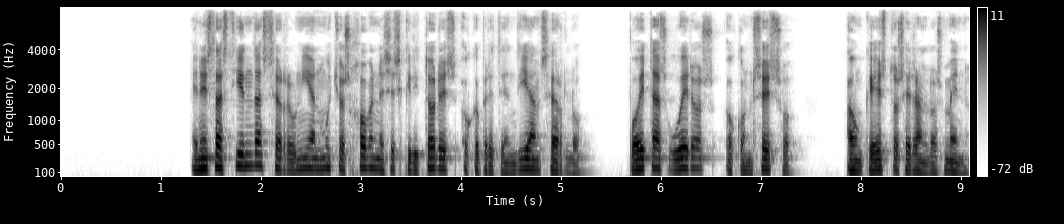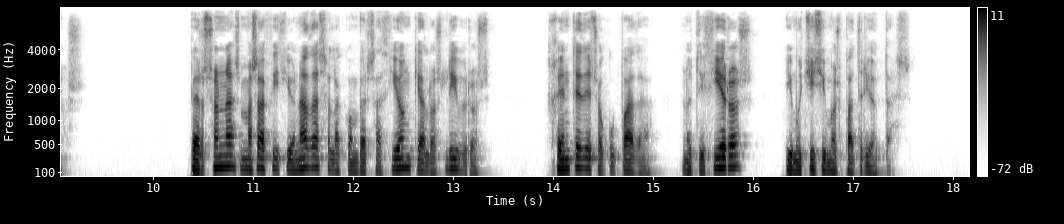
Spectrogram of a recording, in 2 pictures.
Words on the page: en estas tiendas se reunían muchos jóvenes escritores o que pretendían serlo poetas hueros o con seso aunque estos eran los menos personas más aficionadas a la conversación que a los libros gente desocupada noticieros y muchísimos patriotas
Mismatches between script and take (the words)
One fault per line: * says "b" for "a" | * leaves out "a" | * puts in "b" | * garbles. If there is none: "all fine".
all fine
